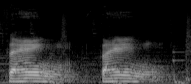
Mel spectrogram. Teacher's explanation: Então, muito cuidado, não tem esse g, não tem esse G. Então, nessa palavra, thing, é o agma.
